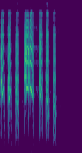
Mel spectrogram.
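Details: Black francolin: a harsh, clean-cut series of seven grating notes in under one and a half seconds, the fourth longer and doubled, followed by silence.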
